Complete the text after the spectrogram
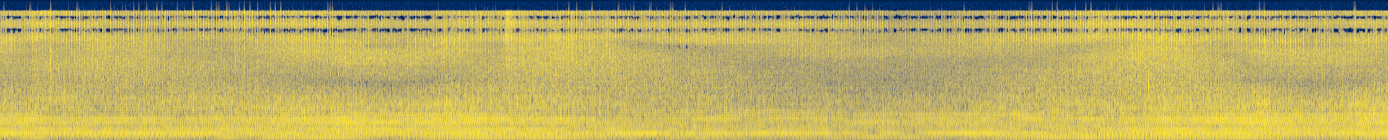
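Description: A petrol lawn mower engine drones steadily close by, rising and falling as the mower moves back and forth.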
